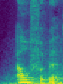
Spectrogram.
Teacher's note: Schwa is the second syllable, alphabet, and it's spelled with an A.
